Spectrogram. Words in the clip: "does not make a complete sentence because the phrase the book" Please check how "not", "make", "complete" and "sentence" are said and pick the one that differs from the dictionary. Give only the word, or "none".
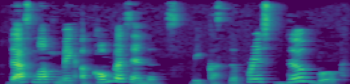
complete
